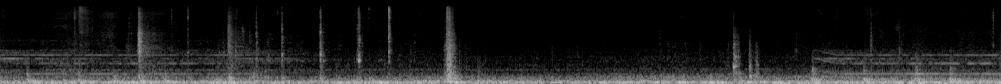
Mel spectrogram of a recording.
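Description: Low, steady rumble of a car heard from inside the cabin, with a few sharp clicks or knocks scattered through it.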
